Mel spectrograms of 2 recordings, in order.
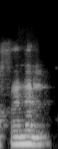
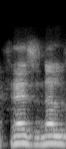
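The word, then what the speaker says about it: Fresnel: कहीं ऐसा ना हो कि कोई बोले भाई बताओ फ्रेनल, तो फ्रेनल तो सुना ही नहीं है, अगर आपने फ्रेजनल सुना है तो। फ्रेनेल इसका सही प्रोनाउंसिएशन है।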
